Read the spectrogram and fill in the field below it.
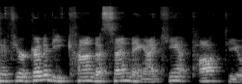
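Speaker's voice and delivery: put-on young, teen-sounding voice like a fifteen-year-old. Retelling a phone call with a store manager: imitating a teen-sounding manager. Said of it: "he sounds like he's fifteen".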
